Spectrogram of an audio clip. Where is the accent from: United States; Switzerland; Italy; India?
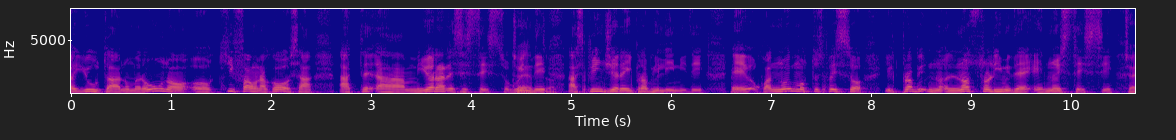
United States; New York; vengo da New York.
